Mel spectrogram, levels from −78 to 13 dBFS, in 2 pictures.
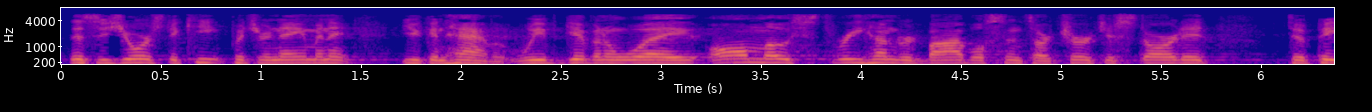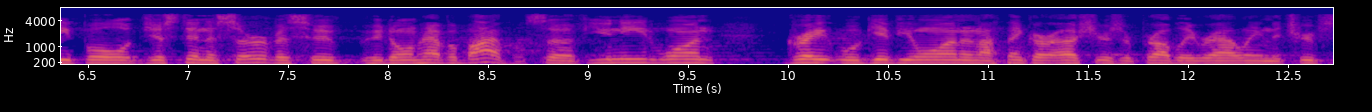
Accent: American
